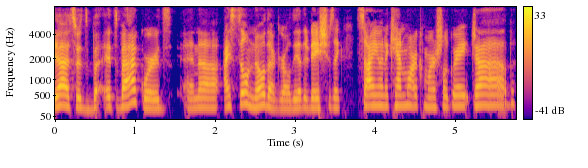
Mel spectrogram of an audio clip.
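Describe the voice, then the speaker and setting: A woman at a fairly quick pace with hardly any pauses, fairly high-pitched with ordinary pitch variation, in a dry, close sound with no echo and a quiet background. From Brazil, then Virginia from age 13. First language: Portuguese. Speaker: commercial actress. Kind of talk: casual chat.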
